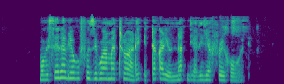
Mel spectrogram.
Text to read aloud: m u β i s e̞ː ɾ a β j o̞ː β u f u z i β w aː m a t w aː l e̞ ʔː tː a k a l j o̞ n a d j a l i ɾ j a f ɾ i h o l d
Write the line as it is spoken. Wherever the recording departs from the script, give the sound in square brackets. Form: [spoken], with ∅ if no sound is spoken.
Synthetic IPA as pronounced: m u β i s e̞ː ɾ a β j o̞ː β u f u z i β w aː m a t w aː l e̞ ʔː tː a k a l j o̞ [nː] a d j a l i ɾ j a f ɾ i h o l d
